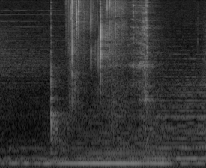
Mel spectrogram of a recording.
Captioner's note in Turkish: Kesme sesi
